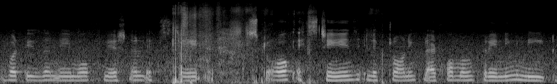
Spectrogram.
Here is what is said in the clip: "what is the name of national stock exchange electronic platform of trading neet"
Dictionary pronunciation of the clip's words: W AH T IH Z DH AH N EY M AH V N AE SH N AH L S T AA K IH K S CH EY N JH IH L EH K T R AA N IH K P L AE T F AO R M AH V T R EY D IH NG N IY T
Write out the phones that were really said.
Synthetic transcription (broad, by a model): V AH T IH Z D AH N EY M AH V N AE SH N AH L S T AA K IH K S CH EY N JH IH L EH K T R AA N IH K P L AE T F AO R M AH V T R EY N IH NG N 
